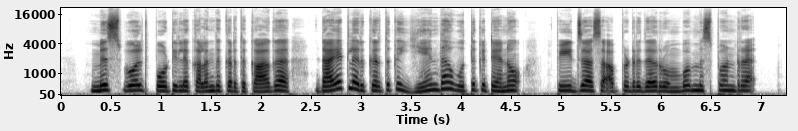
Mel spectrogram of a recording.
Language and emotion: Tamil, sad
